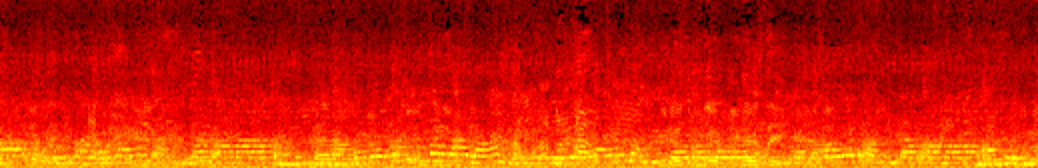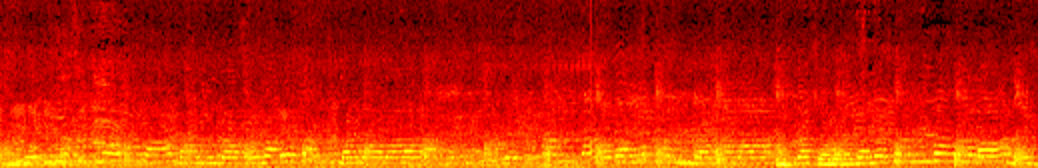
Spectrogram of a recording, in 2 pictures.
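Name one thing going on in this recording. A large crowd chatters and murmurs close by.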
